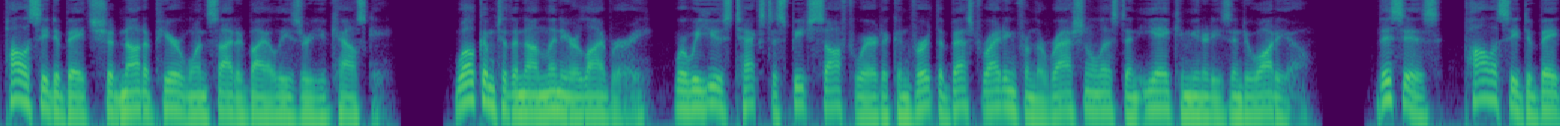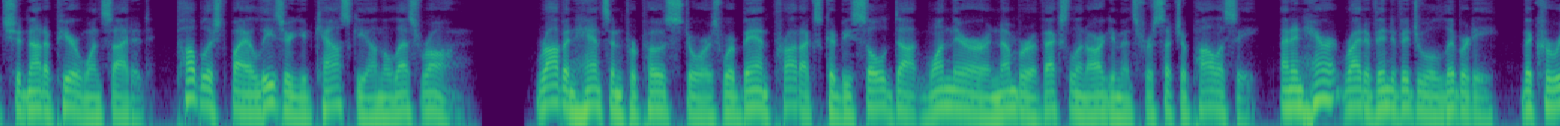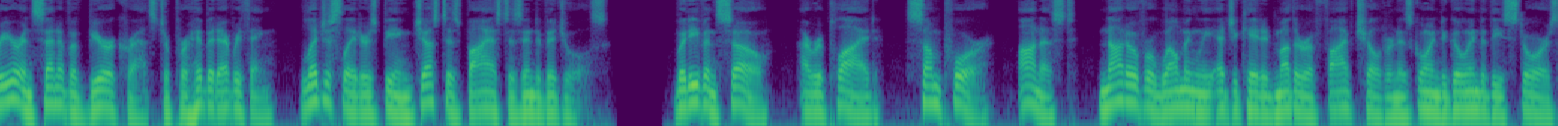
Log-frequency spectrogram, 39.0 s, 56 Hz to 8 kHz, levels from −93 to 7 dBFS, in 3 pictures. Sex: male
